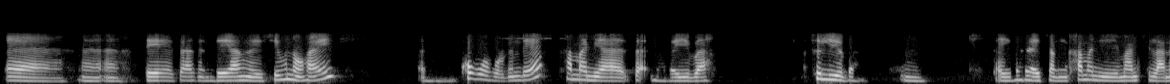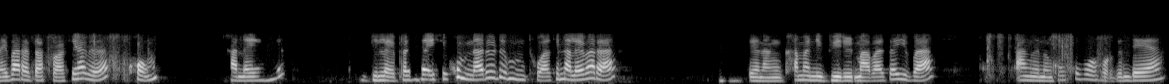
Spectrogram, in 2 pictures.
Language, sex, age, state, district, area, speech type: Bodo, female, 45-60, Assam, Udalguri, rural, conversation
